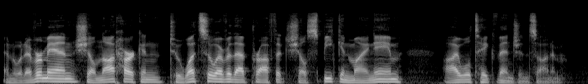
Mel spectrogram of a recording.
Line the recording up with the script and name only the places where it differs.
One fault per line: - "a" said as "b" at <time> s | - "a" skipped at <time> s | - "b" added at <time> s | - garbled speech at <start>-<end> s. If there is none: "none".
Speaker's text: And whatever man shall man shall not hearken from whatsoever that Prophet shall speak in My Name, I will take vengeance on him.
- "man shall" skipped at 1.0 s
- "from" said as "to" at 1.7 s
